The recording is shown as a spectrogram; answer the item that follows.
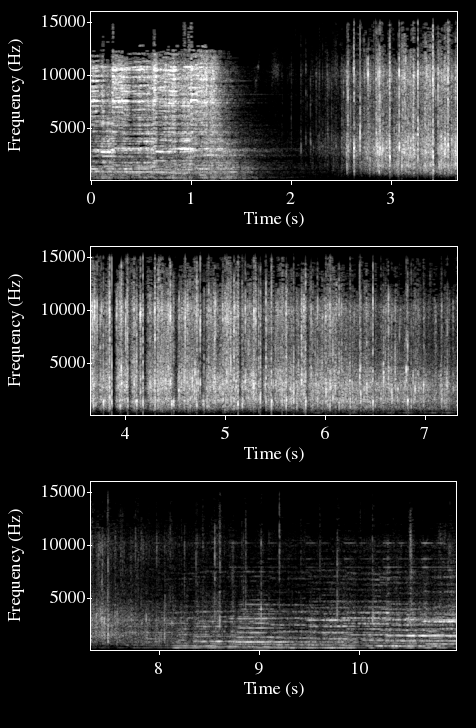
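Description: Orchestral music ends about a second in. After a short lull, an audience applauds with a dense patter of clapping, which fades as the orchestral music starts again near the end.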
